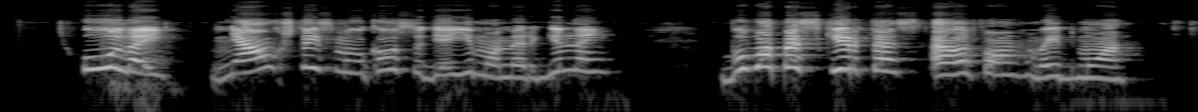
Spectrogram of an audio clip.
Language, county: Lithuanian, Utena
